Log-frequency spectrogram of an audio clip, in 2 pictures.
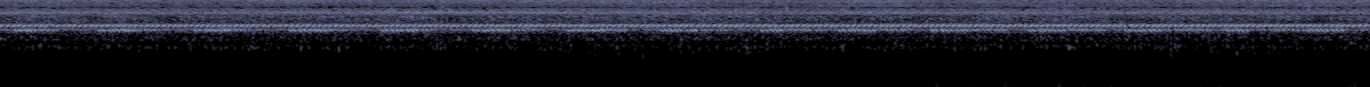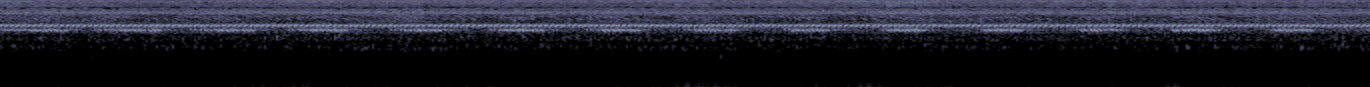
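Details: Crickets chirp in a steady chorus on a tranquil European summer night, short high pulses repeating about twice a second over a constant ringing trill.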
